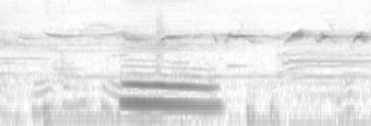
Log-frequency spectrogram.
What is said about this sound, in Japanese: 今この公園に来てるんだけど本当に声鳥の声がすごく心地よくてですね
